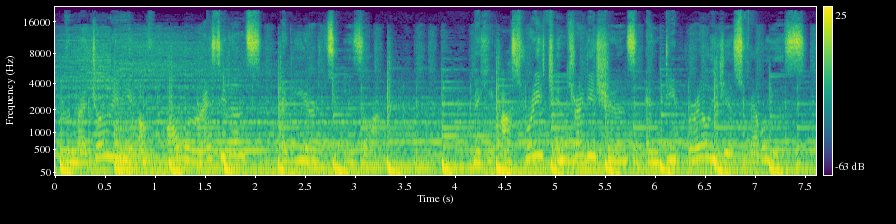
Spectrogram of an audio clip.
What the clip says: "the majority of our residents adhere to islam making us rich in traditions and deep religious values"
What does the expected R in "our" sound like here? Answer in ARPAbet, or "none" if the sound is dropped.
L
